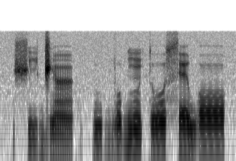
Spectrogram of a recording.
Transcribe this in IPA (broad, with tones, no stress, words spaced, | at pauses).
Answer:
ʃi˨d͡ʒã˨ | k͡pu˨bo˨˦ɡũ˦˨to˨˦ sɛ˧wɔ˦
